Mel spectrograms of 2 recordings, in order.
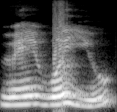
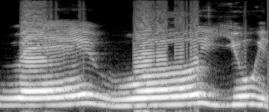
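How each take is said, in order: First: The word 'were' has a short, reduced vowel. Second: The word 'were' has a full, stressed vowel. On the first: The speaker calls it right. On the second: The speaker calls it wrong.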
